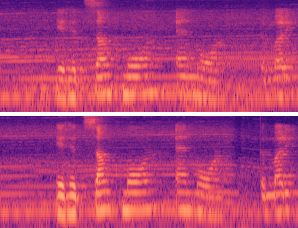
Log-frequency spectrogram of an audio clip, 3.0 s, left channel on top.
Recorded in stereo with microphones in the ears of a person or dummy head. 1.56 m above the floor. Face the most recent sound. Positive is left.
turn(degrees=-60)  # may be behind; listen again after turning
